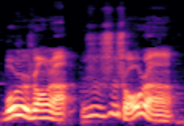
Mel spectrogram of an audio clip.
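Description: A man's voice: high voice, big pitch swings, moderate pace, dark tone, lo-fi sound, soft background music, voice pushed up. A male storyteller voicing a greedy, bumbling pig-monk who grumbles and pleads. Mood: grumbling.

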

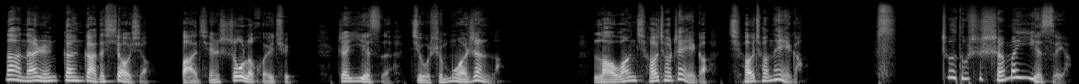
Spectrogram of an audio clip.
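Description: Husky male storyteller, animated delivery. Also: a little high, no room sound, studio quality. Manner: expressive, animated. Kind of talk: storytelling narration.

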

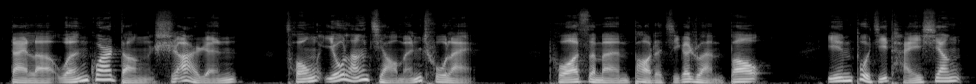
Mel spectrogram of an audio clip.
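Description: A man reading a classic novel aloud, in a measured, expressive way. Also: fairly low pitch, no room sound, studio quality. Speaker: audiobook reader.

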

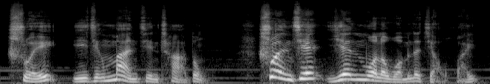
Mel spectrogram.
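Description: A man reading a first-person story aloud in an expressive way, moving between tense and wry. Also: on the high side, measured pace, husky. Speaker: audiobook narrator. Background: faint music.

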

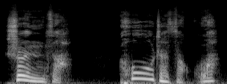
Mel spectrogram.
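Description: A man narrating an audiobook in an expressive storytelling style. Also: on the high side, slow pace, slightly rough, no echo, clean studio sound.

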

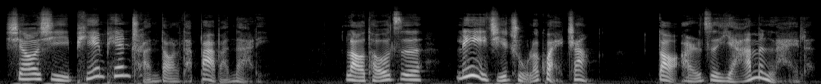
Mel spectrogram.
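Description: A woman narrating a folk tale for children in an expressive storytelling voice. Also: medium pitch, measured pace, dry recording, studio quality.

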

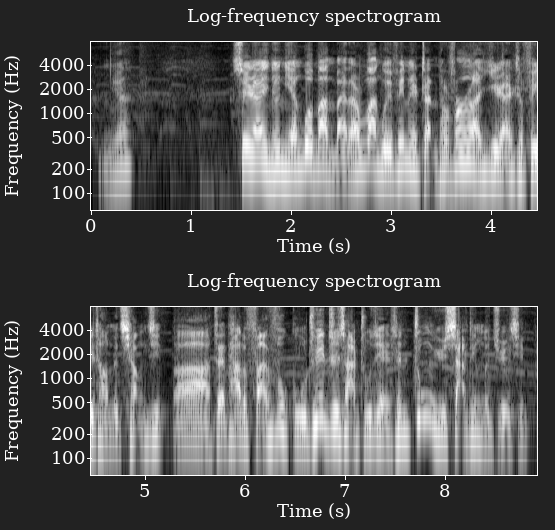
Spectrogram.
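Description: A man's voice: a little high, expressive, fairly quick, faint music behind. Joking man telling history tales. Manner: humorous, chatty, asks the listener rhetorical questions. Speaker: storyteller. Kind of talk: comic pingshu storytelling.

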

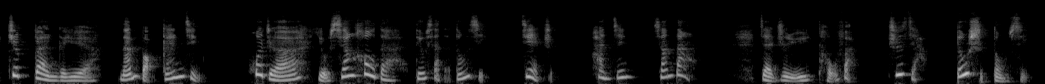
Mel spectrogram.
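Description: A woman's voice: high voice, huge pitch swings, normal speed, voice pushed up. A woman voicing a shrewd, jealous noblewoman who mocks with cold insinuation. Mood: sly.

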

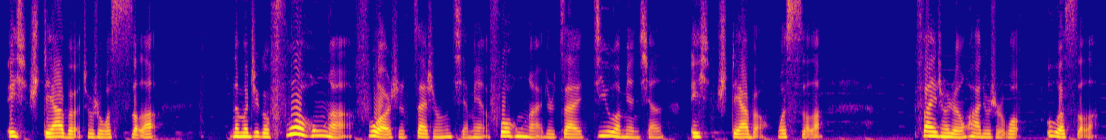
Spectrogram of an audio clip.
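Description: Mellow-voiced woman teaching a language lesson. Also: mid-range voice, no room sound. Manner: chatty and explanatory, acting out example phrases. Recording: dry close recording with soft background music.

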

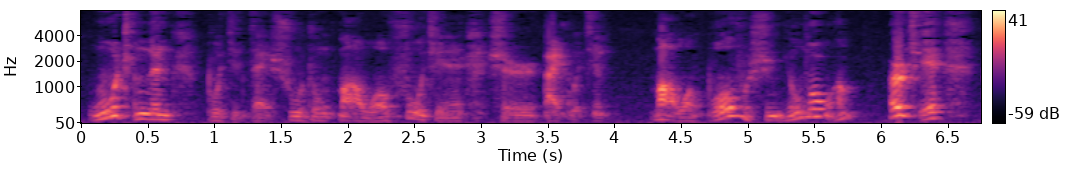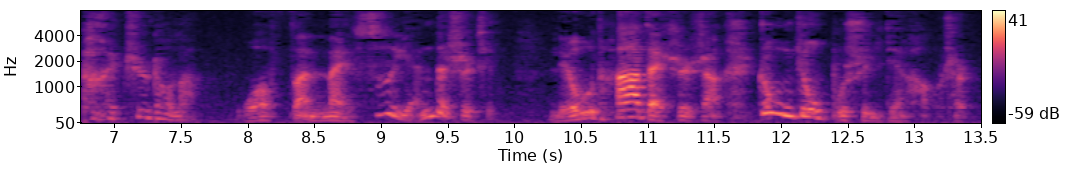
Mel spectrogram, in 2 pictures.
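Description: A man's voice: medium pitch, wildly swooping pitch, normal speed, pushed and bright, exaggerated voice. A man voicing a spiteful, scheming rich villain who sneers and snickers. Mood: spiteful, sneering.

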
